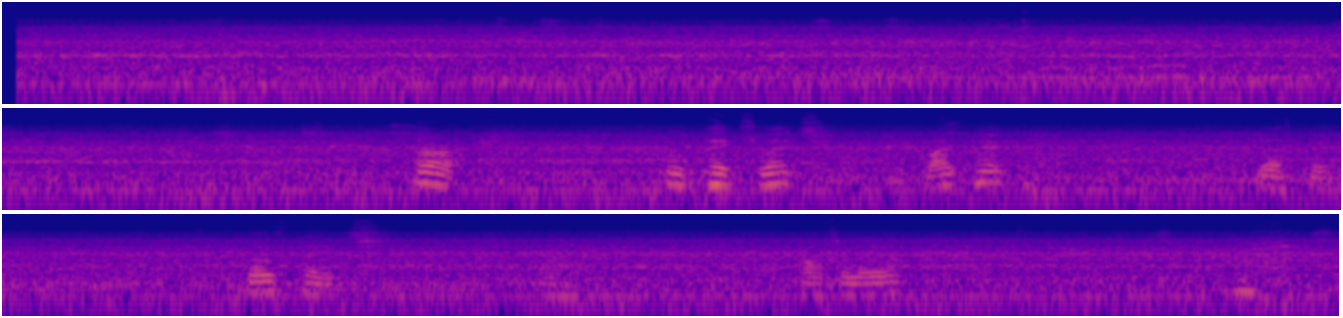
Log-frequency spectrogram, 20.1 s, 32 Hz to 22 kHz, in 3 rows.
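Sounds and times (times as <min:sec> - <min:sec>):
electric fan whirring: 0:00.1 - 0:20.0
faint constant hum: 0:00.1 - 0:20.0.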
